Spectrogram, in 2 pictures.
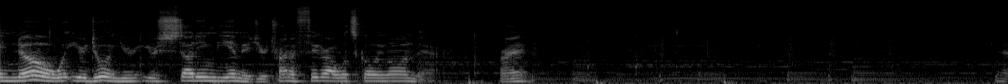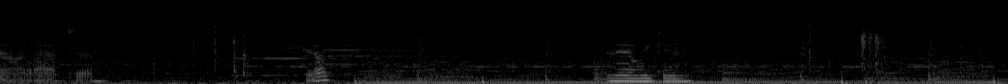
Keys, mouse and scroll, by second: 0.3 click, 1.4 shift+click, 2.9 click, 3.3 shift+click, 4.1 click, 4.7 shift+click, 5.9 click, 6.3 click, 6.8 shift+click, 7.4 click, 8.4 shift+click, 9.7 click, 10.1 shift+click, 10.9 click, 11.6 shift+click, 12.4 space, 12.5 click, 13.6 click, 13.7 click, 16.2-18.0 drag, 18.7 ], 18.9 ], 19.6 click, 19.9 click.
